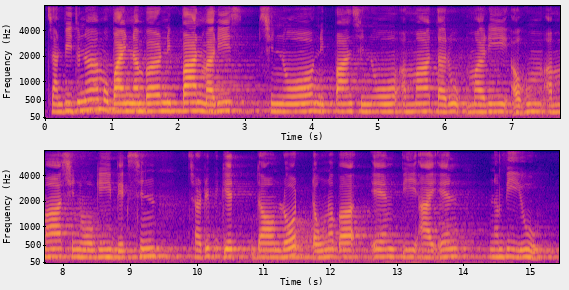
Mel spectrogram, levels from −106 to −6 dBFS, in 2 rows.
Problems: none marked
